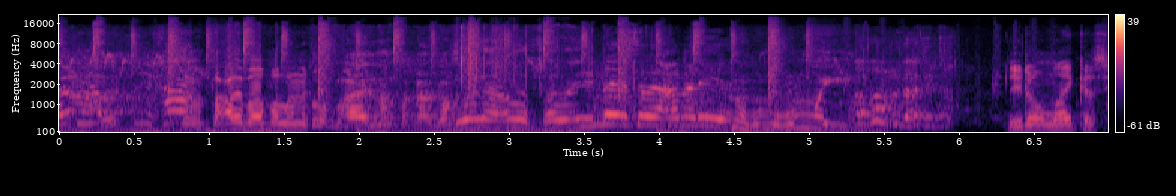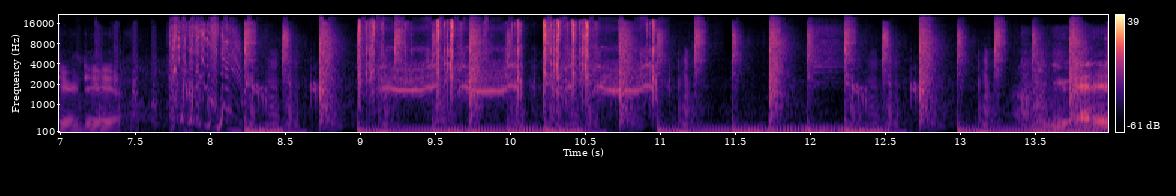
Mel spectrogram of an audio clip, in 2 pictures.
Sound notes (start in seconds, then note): 0.2 Iraqi's speaking Arabic; 8.9 sound of camera shutter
